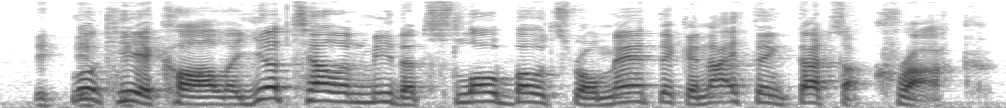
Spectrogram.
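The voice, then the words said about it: Sports-talk radio host accent. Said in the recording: “Where is this Sports Center accent from, exactly? ... It's not quite Mike Francesa from Mike and the Mad Dog.”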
